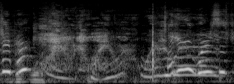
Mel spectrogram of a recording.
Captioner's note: overlapping chatter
